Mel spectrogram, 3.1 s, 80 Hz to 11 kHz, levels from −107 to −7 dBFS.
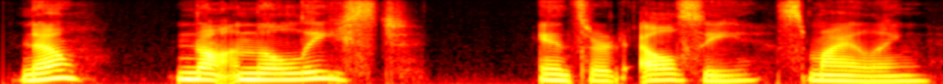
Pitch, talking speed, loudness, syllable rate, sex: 190 Hz, 155 wpm, -20 LUFS, 5.3 syllables/s, female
